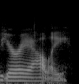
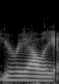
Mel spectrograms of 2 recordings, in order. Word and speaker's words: Euryale: Supernova says, I remind myself how to pronounce her name by saying up your alley. I don't know if it's pronounced Euryale.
